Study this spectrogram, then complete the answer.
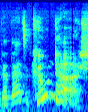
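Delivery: high, slow awed voice; impressed car guy. Retold or imitated. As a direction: say the name like it's holy. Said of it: "He was like".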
